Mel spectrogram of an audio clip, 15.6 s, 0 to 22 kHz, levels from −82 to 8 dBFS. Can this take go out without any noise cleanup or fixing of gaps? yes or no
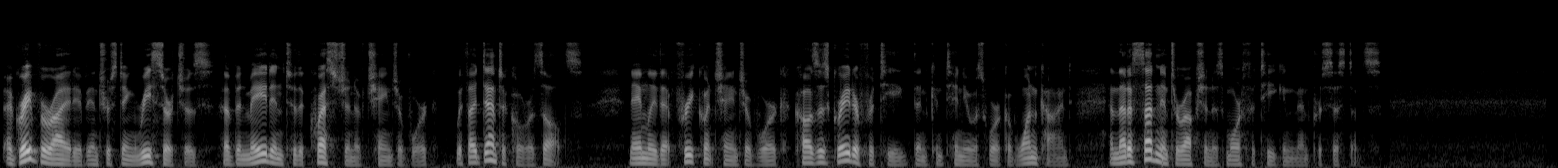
yes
